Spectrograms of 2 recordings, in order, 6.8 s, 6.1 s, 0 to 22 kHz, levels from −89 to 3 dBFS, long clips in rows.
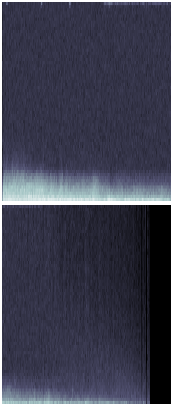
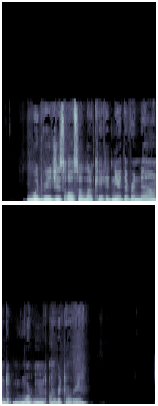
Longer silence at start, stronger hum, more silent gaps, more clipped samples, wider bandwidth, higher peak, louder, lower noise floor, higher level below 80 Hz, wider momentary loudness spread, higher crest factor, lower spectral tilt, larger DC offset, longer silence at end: second, 0 s vs 0.5 s; neither; neither; neither; first, over 20 kHz vs 11.5 kHz; first, 0 dBFS vs -4 dBFS; first, -12 LUFS vs -22 LUFS; second, -39 dBFS vs -87 dBFS; first, -20 dBFS vs -54 dBFS; first, 21 LU vs 11 LU; second, 12 dB vs 18 dB; first, -10 dB/octave vs -5.5 dB/octave; neither; second, 0.95 s vs 1.4 s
